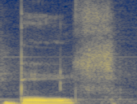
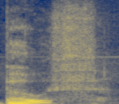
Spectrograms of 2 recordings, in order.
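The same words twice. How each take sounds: First: The word is said with an L sound. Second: The word is said without an L sound. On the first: "as if there's an L in it" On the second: "instead of saying both"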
